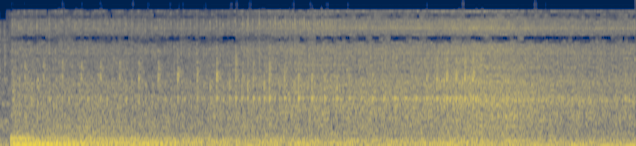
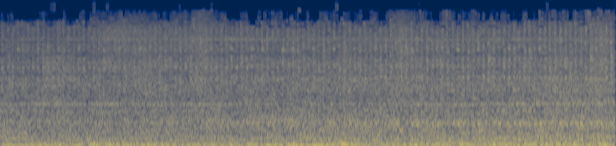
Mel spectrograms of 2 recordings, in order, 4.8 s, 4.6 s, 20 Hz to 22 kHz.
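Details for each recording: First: Used car engine check, example of a bad engine: uneven knocking rattles over rough running at idle, about three to four hits a second; abnormal internal knock, cause unknown, likely costly repairs. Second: Used car engine check, example of a good engine, test revving to about 3,000 rpm and releasing: even, steady note with no tapping or knocking on deceleration; engine healthy and smooth.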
